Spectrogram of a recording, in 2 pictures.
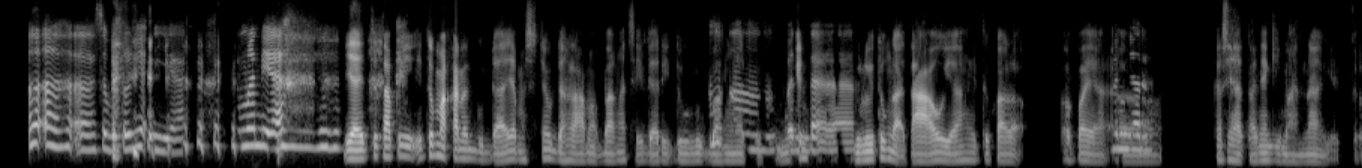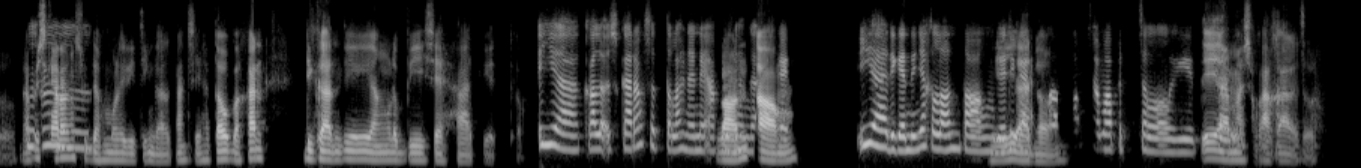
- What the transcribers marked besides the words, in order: laugh; chuckle; tapping
- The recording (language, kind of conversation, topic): Indonesian, unstructured, Bagaimana makanan memengaruhi kenangan masa kecilmu?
